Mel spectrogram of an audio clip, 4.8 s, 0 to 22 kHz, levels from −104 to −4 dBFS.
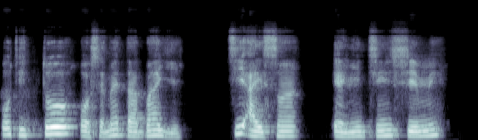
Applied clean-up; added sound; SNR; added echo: neural mask model Resemble Enhance denoiser.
